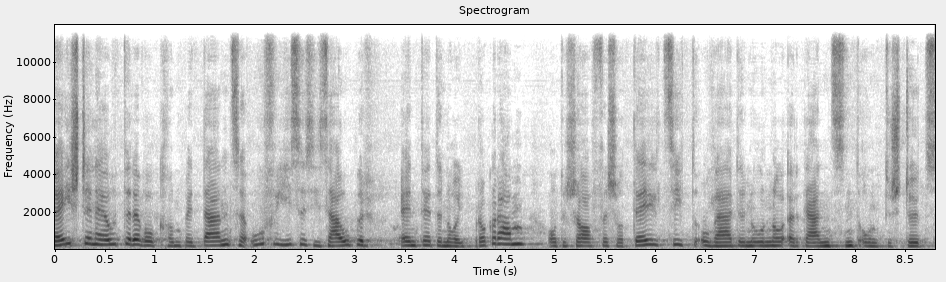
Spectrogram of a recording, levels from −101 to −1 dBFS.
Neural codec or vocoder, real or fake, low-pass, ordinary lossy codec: codec, 24 kHz, 6 kbps, HILCodec; fake; none; none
